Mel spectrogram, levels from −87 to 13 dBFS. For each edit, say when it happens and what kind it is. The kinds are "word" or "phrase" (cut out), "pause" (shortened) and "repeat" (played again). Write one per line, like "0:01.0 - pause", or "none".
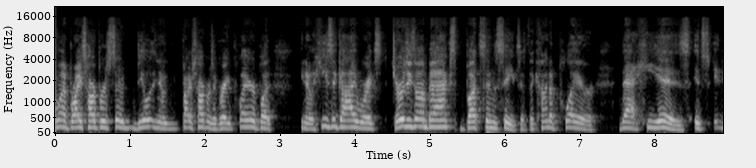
0:04.4 - pause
